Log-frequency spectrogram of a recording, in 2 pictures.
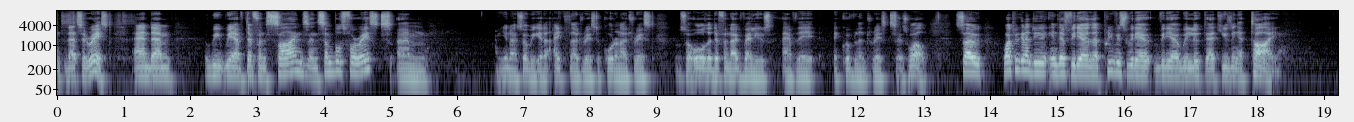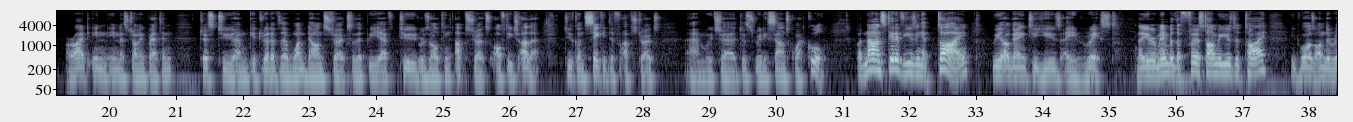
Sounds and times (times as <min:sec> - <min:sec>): Speech: 0:00.0 - 0:05.7, 0:06.6 - 0:18.4, 0:19.3 - 0:38.4.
